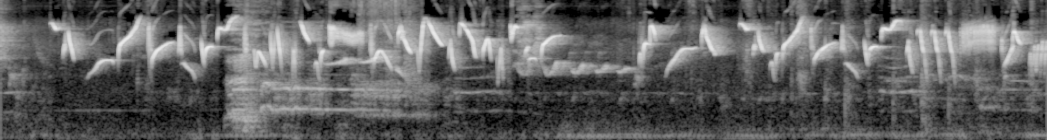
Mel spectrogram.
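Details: Agitated black-throated canary (blackthroat) singing hard right away: a fast, loud stream of high, sharply slurred whistles and chips, with a short dip into lower, buzzier trills midway.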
